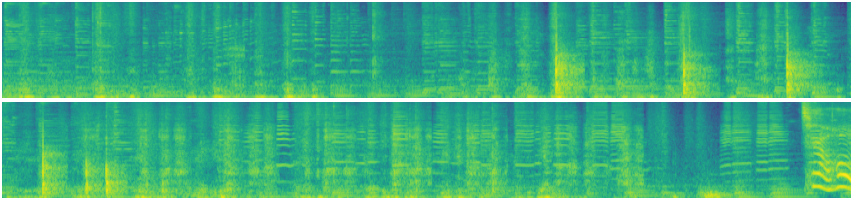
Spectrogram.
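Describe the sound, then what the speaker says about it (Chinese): Knife chopping eggplant into long strips on a board, a run of sharp, uneven taps and thuds close by, some spaced and some in quick bursts, with faint background noise between strokes. "最后，我们就来切今天的主角茄子，我们要将它切成长条状。"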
